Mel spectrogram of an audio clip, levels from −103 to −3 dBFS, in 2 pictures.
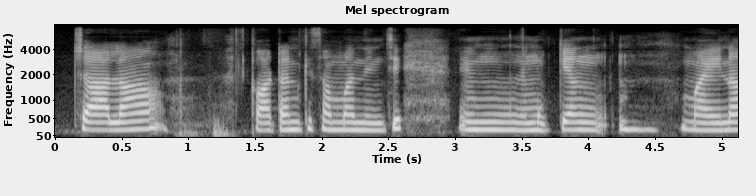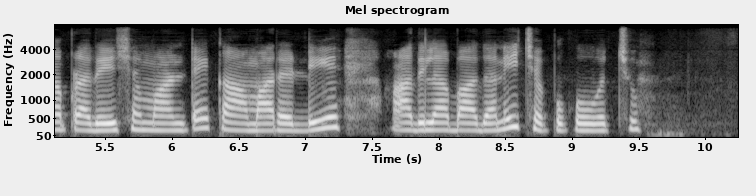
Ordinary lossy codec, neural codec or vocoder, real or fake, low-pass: none; codec, 44.1 kHz, 7.8 kbps, DAC; fake; 7.2 kHz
